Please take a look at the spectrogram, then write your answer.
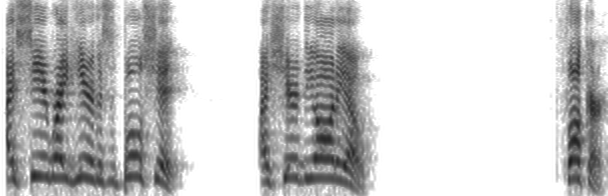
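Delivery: playful indignant rant at viewers; mock frustration. Real, not acted. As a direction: argue with the chat, fed up. Chat says audio missing.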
